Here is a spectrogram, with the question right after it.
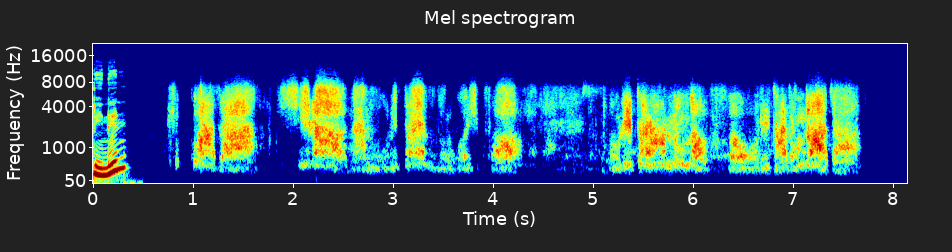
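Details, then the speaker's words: Cochlear implant simulation of speech, meant to show how implant users hear: speech keeps its rhythm but sounds hissy, crackly and pitchless, like a voice-changer. "사면 말소리를 음성변조한 것처럼 들리기도 하네요 청각 장애인들은 소리를 이렇게 듣고 있었구나"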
